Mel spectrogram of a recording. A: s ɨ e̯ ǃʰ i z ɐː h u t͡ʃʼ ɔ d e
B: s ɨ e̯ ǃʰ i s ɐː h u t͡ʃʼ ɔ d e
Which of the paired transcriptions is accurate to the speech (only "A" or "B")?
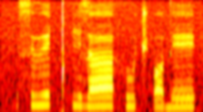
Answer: A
